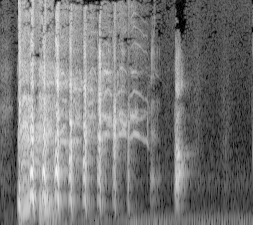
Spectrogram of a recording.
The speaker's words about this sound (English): Oh. That was a little bubble fart. Yeah. That went up the crease in my ball bag. Yeah, I like those. I do, too. Those tickle. They do. They fucking tickle.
